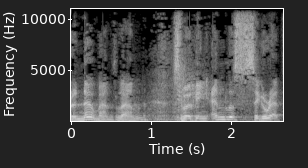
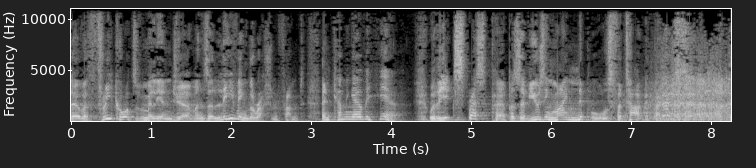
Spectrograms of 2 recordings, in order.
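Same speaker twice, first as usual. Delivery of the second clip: ordinary talk, nothing marked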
